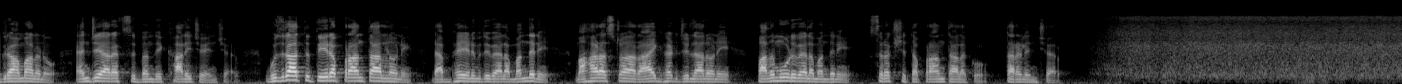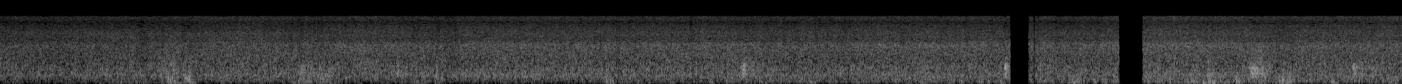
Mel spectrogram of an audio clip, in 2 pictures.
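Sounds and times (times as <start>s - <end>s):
rain: 11.0s - 28.0s
rough surf: 11.0s - 28.0s
strong wind: 11.2s - 28.0s.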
